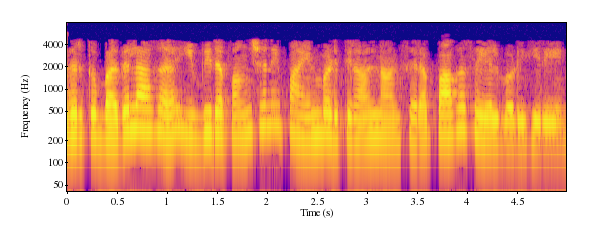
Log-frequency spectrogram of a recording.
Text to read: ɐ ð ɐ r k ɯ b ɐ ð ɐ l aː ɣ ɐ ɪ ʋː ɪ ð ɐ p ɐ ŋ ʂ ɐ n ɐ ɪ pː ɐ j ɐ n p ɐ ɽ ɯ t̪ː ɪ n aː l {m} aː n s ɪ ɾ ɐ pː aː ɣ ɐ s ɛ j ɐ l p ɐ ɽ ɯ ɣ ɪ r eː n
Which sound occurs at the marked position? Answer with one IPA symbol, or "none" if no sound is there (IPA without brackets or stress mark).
n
